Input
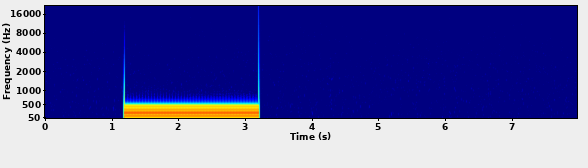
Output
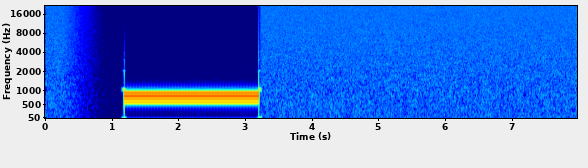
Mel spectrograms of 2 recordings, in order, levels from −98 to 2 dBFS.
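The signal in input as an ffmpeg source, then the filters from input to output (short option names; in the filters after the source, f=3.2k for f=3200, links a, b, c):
-f lavfi -i "aevalsrc='0.0794*sin(2*PI*111*t)+0.133*sin(2*PI*222*t)+0.0562*sin(2*PI*333*t)+0.0355*sin(2*PI*444*t)':d=2.02:s=44100"
-af "afftfilt=real='real(if(between(b,1,1008),(2*floor((b-1)/48)+1)*48-b,b),0)':imag='imag(if(between(b,1,1008),(2*floor((b-1)/48)+1)*48-b,b),0)*if(between(b,1,1008),-1,1)':win_size=2048:overlap=0.75,areverse,acompressor=mode=upward:threshold=-30dB:ratio=2.5,areverse"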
